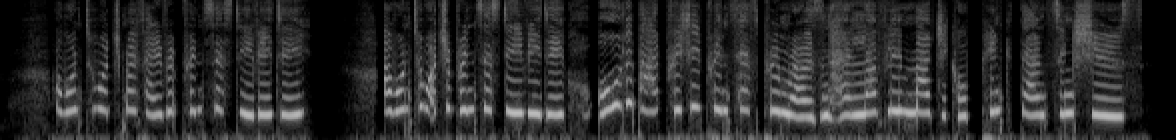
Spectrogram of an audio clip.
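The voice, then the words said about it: Especially whiny child's voice. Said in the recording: “in an especially whiny voice”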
